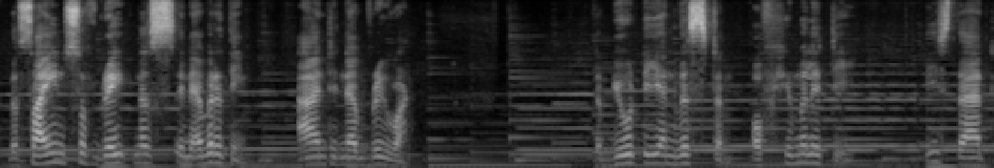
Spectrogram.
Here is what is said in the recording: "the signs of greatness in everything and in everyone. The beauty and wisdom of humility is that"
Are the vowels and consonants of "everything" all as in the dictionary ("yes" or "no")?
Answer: no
